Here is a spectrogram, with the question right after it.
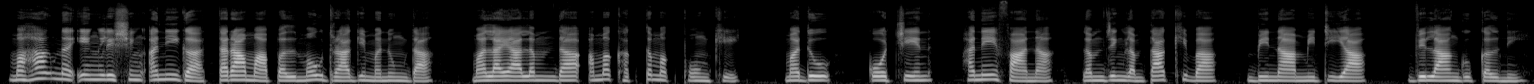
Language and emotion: Manipuri, neutral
